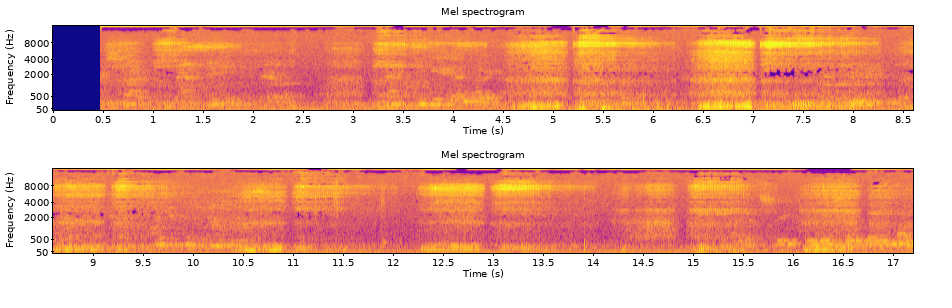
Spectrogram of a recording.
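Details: Steady snuffling, wheezy snoring from a sleeping American Staffordshire Terrier over a noisy room background; ordinary sleep snoring.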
